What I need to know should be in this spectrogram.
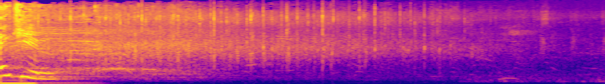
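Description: A large audience applauds, then the clapping fades away.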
